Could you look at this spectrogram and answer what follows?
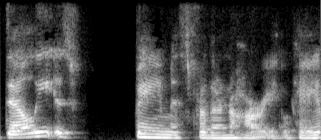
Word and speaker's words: nihari: And that is it's spelled like Nihari, nahari.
